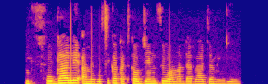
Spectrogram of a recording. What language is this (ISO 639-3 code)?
swa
